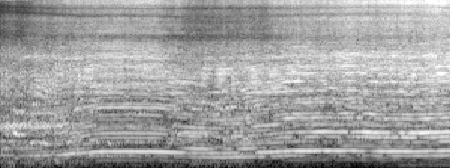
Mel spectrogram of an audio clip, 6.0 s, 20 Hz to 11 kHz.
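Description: Drift-built Nissan 350Z engine revving hard while the car slides sideways on spinning rear tyres. The pitch climbs about a second in, dips briefly around the middle, then holds high and steady.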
